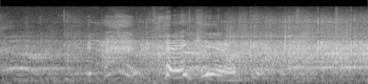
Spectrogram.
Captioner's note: applause; laughter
